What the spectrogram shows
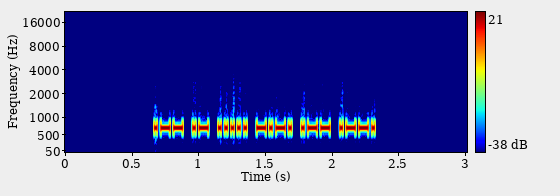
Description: Morse code, heard as a keyed tone, about 61 wpm, 700 Hz. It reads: WA5CWP
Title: Speed Racing - USA Call Signs 50wpm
